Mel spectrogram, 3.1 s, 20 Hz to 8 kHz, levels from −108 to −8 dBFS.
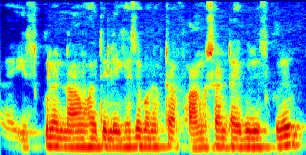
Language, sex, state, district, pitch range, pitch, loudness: Bengali, male, West Bengal, Kolkata, 120-125 Hz, 120 Hz, -19 LUFS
